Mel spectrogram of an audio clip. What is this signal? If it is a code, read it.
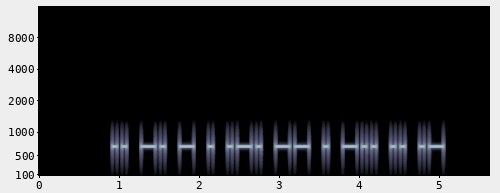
Morse code, heard as a keyed tone, about 20 wpm, 700 Hz. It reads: INTERMEDIA
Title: Build A Word - 5 Letters At A Time - 12-Letter Words - 20wpm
